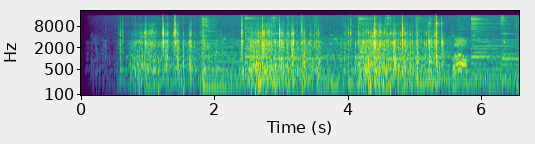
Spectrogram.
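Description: Small gasoline lawn mower engine running, a rapid clatter, with music over it; the sound starts about half a second in.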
